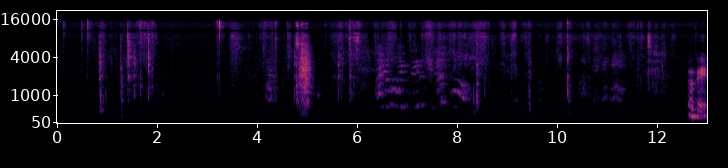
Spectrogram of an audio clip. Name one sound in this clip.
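Fabric and paper rustle and crinkle in hands.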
